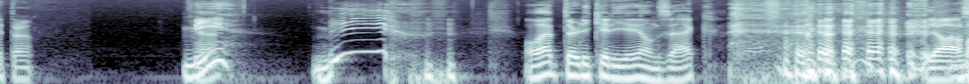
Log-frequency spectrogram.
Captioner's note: laughs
